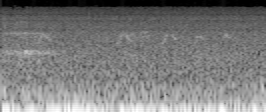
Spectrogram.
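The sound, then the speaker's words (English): Faint birds chirp in short repeated calls over a steady low outdoor rumble, with no one speaking, while it is very lightly misting after heavy rain. “I love that I can hear the birds.”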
